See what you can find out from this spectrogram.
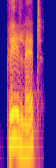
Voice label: "playlet", Indian; Dictionary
